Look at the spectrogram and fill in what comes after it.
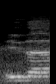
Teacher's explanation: জবরের পরে খালি আলিফ মদের হরফ, এক আলিফ টাইনা পড়বো, পরে আসছেন গোল হামজা, 4 আলিফ টানতে হয়।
